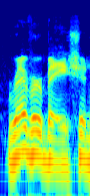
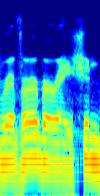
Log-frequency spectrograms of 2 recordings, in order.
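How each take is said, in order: First: The word is said with four syllables. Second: The word is said with five syllables. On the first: The speaker calls it wrong. "I called it rever, reverbation" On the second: The speaker calls it right. "when it should have been reverberation"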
